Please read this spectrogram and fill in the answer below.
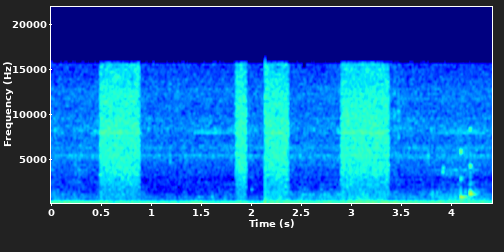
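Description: Steady low vehicle rumble heard from inside a car, with four short bursts of hiss.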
